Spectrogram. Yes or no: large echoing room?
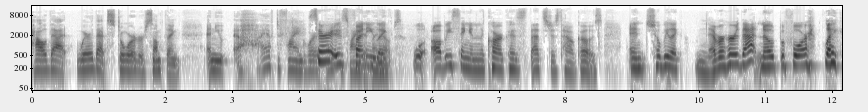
no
